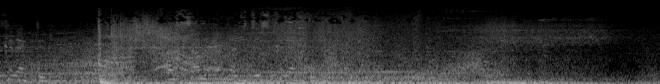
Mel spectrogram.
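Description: A deep explosion booms and rumbles.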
